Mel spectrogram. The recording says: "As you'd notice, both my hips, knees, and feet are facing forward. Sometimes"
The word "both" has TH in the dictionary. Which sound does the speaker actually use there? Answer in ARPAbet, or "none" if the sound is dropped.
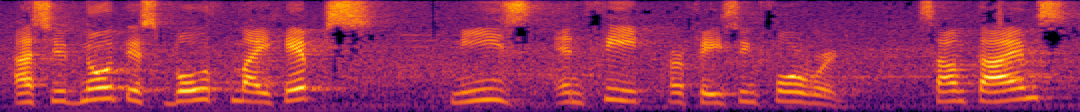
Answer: TH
